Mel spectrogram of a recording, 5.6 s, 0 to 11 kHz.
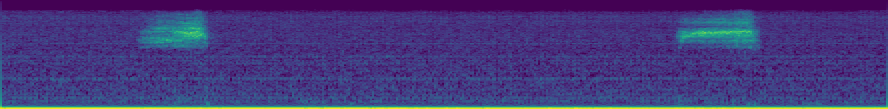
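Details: Barn owl owlet anticipating its first treat, recorded on a nest cam 13 July 2015; two harsh, noisy hissing screams roughly three seconds apart, low hum underneath.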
